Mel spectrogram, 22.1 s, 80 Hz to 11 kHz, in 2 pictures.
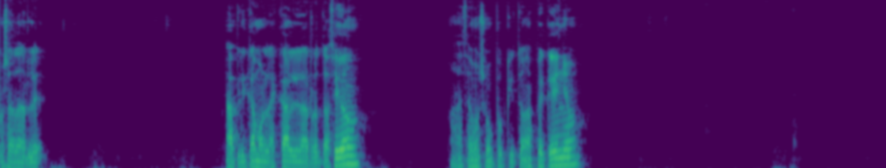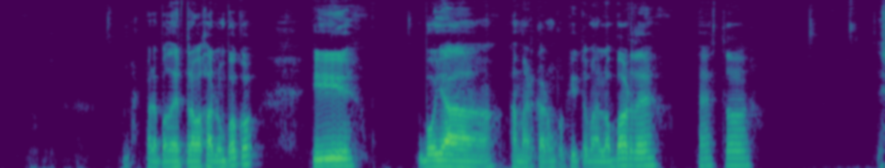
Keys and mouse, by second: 0.9 ctrl+z, 2.8 Tab, 2.8-8.2 drag, 3.8 ctrl+a, 8.2 ctrl+z, 8.9-11.8 drag, 11.8-17.2 middle drag, 15.8 b, 17.2 click, 18.9 click, 20.9 middle click, 21.4 shift+click, 21.8 middle click.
